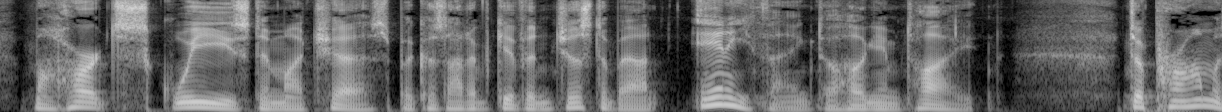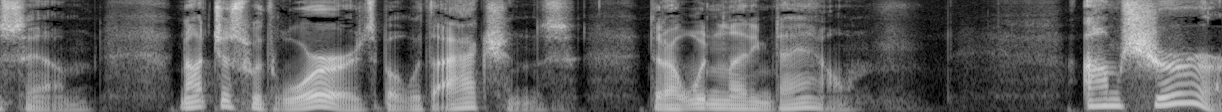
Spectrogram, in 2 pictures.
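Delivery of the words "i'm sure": resolute, firm, very high-pitched. The narrator assures a man they won't let him down, firmly. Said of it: "I said firmly".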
